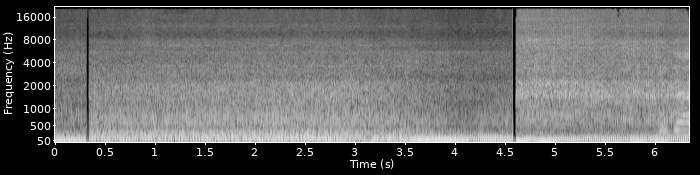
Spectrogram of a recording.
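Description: An old carbureted Bombardier vehicle engine runs steadily at close range with a low, throbbing idle, briefly cutting out and then continuing, inside a shop.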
